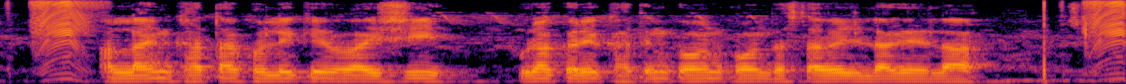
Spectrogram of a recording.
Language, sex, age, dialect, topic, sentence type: Bhojpuri, male, 18-24, Southern / Standard, banking, question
